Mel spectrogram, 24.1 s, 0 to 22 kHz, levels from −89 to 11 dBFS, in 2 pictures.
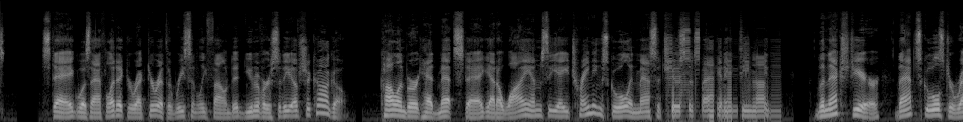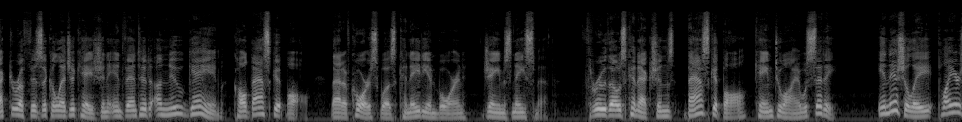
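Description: Robotic sound from repeated short buffers, 8.25 to 9.77 s, after "training school in": a 133 Hz metallic buzz, likely from a 7.5 ms fragment repeating over most of the speech.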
